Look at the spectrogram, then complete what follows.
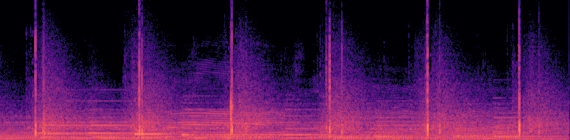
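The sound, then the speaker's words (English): An audience claps together in a steady, even beat, about two claps per second, over a sustained bed of organ-like music and singing. “Let's clap it one more time.”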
